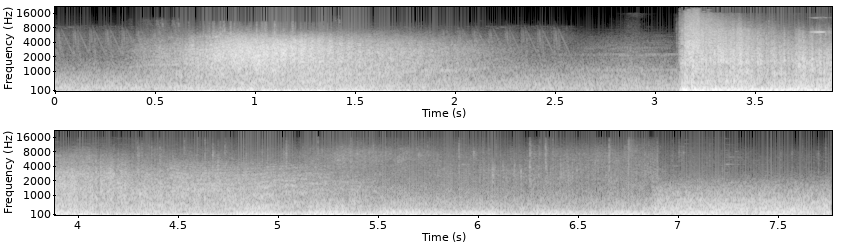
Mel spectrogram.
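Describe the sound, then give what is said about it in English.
A Class X Kogan torpedo striking a missile and exploding. A rushing whoosh fades, then a sudden loud blast lands and rolls into a long, heavy rumbling roar with no voices. “Whoa! What the hell was that? A Class X Kogan torpedo! It's going after our missile leader!”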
